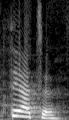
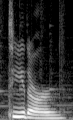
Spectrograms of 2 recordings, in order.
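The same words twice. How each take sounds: First: The vowels in the middle are said distinctly. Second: The vowels in the middle merge into one. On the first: "Kalau British mereka lebih jelas membacanya" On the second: "kalau American mereka lebih I sama E-nya itu mereka baca menjadi I"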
